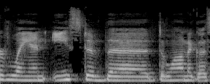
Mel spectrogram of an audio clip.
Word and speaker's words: Dahlonega: And then the last one is the Smith House in Dahlonega. Am I saying that right? – Yeah. – Dahlonega, Georgia.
